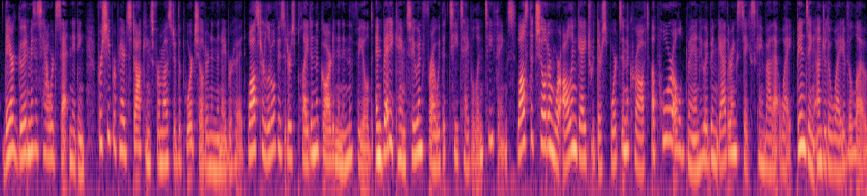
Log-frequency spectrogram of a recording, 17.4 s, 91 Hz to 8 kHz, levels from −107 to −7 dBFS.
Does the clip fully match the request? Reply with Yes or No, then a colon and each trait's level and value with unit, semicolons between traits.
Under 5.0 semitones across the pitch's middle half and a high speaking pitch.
No: wide, 5.4 semitones; high, 225 Hz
